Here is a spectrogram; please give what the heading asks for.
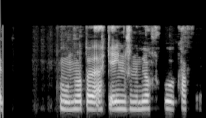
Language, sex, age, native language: Icelandic, male, 12, Icelandic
